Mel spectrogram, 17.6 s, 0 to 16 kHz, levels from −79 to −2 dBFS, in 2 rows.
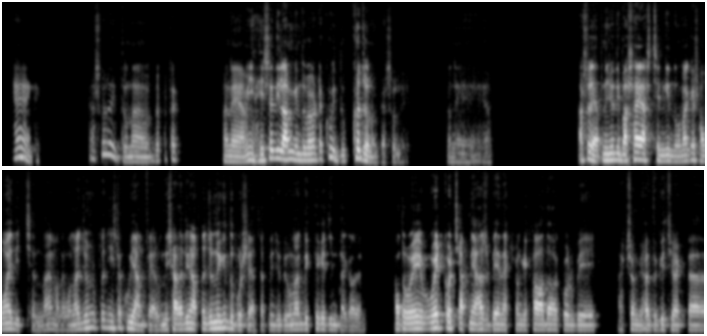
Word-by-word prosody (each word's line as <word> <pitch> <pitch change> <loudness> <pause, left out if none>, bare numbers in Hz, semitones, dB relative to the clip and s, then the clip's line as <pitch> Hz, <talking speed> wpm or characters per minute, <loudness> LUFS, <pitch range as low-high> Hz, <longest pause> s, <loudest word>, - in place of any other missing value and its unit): হ্যাঁ। 205 +1 -2 0.8
আসলেই 265 -5 -7
তো - - -13
না 115 - -5 0.2
ব্যাপারটা 125 +6 -10 0.6
মানে 120 -1 -2
আমি 140 - -1
হেসে 135 +7 +2
দিলাম 160 -4 +9
কিন্তু 145 -2 0
ব্যাপারটা 145 +1 0
খুবই 195 -4 -1
দুঃখজনক 125 - +1
আসলে। - - -16 0.5
মানে 100 0 -16 0.4
আপ - - -25 1.1
আসলে - - +4
আপনি 140 - -1
যদি 150 -1 +1
বাসায় 155 +4 +8
আসছেন 145 -3 -4
কিন্তু 120 -2 -2
উনাকে 130 +5 0
সময় 125 +1 +2
দিচ্ছেন 110 -1 -13
না। - - -7
মানে 100 0 -11
ওনার 115 +3 -3
জন্য 150 +2 -3
তো 165 - -5
জিনিসটা 145 -2 -4
খুবই 140 -2 +2
unfair. 105 -2 -6
উনি 115 - -4
সারাদিন 120 +2 +3
আপনার 125 +1 -4
জন্যই 140 +2 +4
কিন্তু 140 -3 -1
বসে 105 - -4
আছেন, 105 - -12
আপনি 110 - -11
যদি 110 0 -8
উনার 115 +1 -2
দিক 125 - -3
থেকে 125 -1 -2
চিন্তা 110 -4 -7
করেন। 95 -2 -9 0.4
হয়তোবা 125 +1 +2
ওয়ে 130 +1 +6 0.2
ওয়েট 150 +1 +7
করছেন 130 -2 +3
আপনি 130 - -4
আসবেন, 120 0 0
একসঙ্গে 110 0 -8
খাওয়া-দাওয়া 115 -1 +3
করবে। 110 0 -3 0.5
একসঙ্গে 110 -1 -5
হয়তো 110 0 -2
কিছু 110 0 -6
একটা 105 0 -5
120 Hz, 205 wpm, -22 LUFS, 110-145 Hz, 1.1 s, দিলাম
